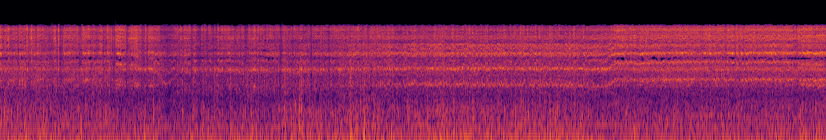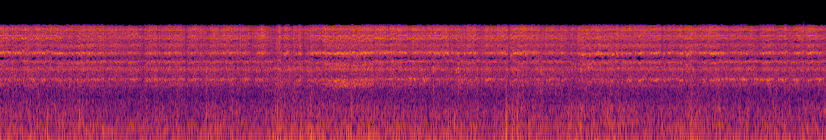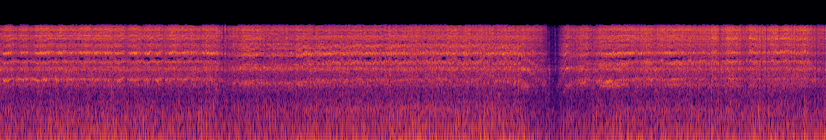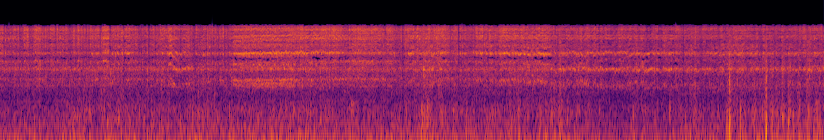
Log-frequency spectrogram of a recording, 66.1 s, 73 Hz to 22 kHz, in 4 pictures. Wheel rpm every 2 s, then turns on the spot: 160, 180, 140, 160, 160, 160, 190, 230, 220, 230, 230, 230, 220, 230, 230, 230, 240, 230, 230, 210, 190, 180, 130, 230, 230, 230, 220, 210, 230, 230, 210, 170, 170.
none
